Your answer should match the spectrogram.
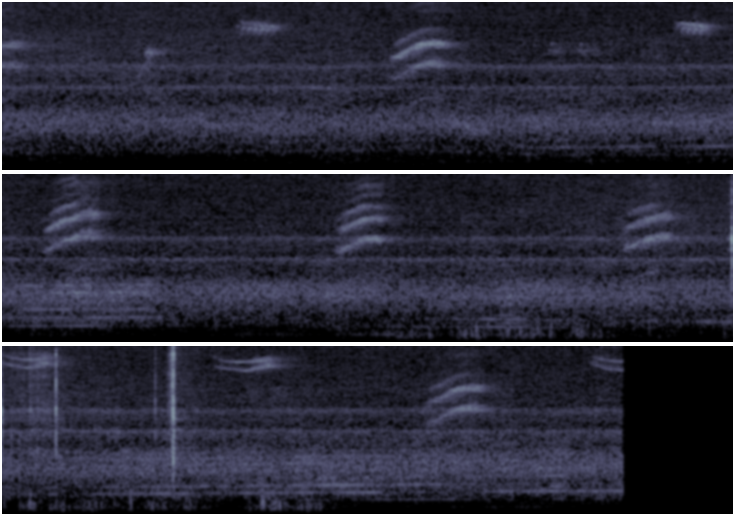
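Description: Faint songbird singing a short phrase of a few quick high notes, repeated about every three to four seconds over quiet background. A few faint sharp clicks come in the middle.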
